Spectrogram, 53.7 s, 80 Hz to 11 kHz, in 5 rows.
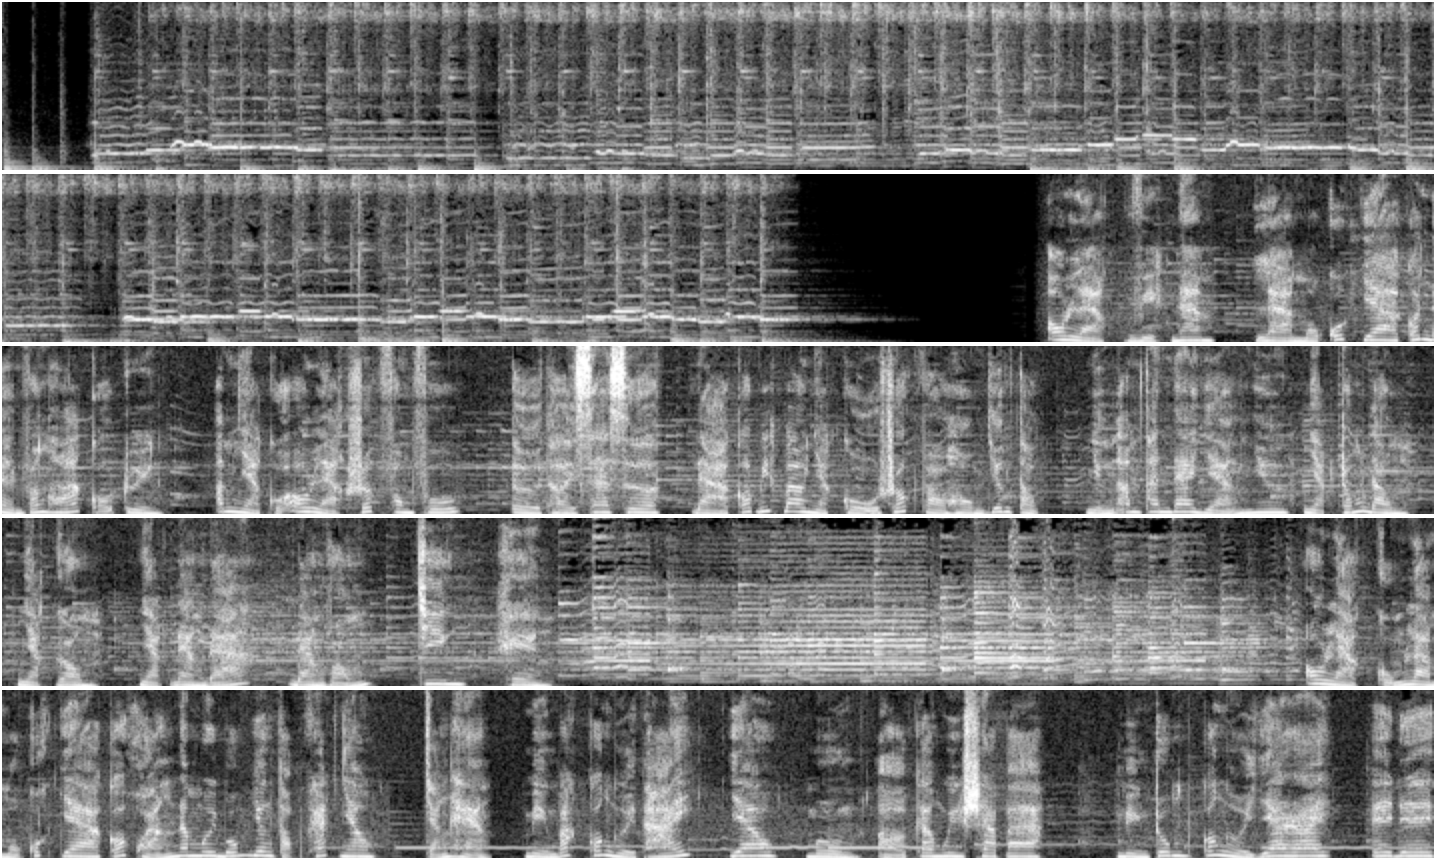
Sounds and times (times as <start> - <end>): Percussion: 0.0 - 17.3, 18.6 - 53.7.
